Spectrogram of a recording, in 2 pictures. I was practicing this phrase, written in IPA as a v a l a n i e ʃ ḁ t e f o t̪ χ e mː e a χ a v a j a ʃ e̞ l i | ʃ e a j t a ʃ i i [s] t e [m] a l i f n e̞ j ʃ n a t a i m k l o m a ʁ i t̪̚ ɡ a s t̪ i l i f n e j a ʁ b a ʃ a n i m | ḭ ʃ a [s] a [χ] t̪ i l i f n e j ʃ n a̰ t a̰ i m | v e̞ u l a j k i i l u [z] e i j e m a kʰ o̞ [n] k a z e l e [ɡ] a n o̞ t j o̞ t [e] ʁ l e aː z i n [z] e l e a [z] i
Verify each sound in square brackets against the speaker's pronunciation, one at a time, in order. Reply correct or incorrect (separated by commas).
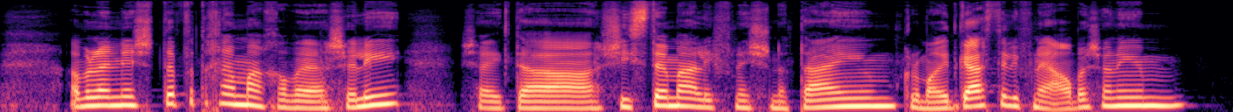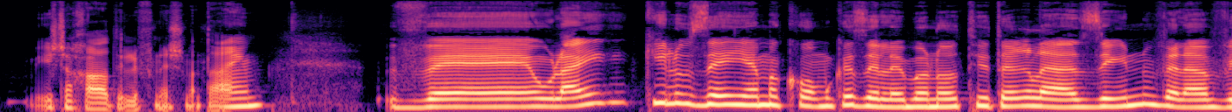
correct, correct, incorrect, incorrect, correct, incorrect, incorrect, correct, incorrect, incorrect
